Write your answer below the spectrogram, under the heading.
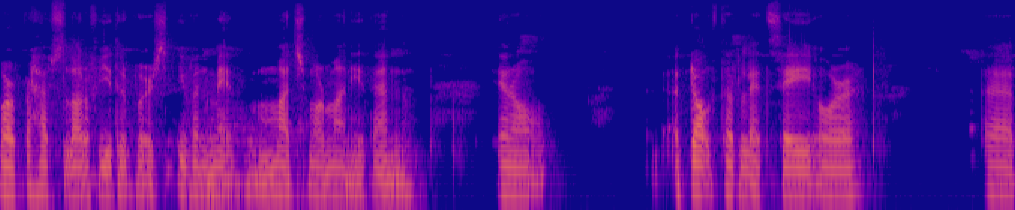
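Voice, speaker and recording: A woman with an Indonesian accent speaks at a fairly slow pace. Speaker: English learner vlogger. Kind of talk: casual monologue. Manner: halting, many fillers.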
